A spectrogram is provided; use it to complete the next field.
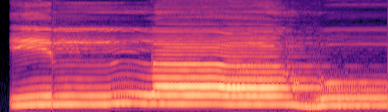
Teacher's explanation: cara berhenti, waw disukunkan, ha dijadikan mad asli, dipanjangkan 2 ketukan.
